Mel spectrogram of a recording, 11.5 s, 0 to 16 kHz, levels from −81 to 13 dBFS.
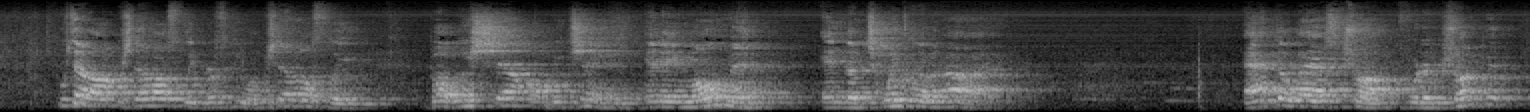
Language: English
